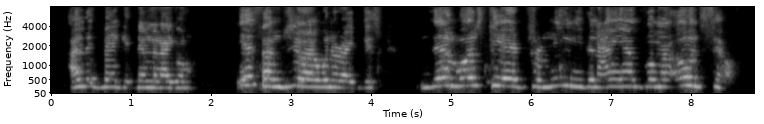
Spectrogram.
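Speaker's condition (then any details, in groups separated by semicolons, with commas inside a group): Cerebral palsy; 27 years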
